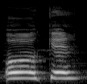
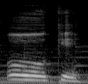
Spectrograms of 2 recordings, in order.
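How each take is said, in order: First: Both syllables are said on a high tone. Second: Both syllables are said on a low tone. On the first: It means male or man. "the tone here is high high tone" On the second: It means share or portion. "It is low low tone"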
